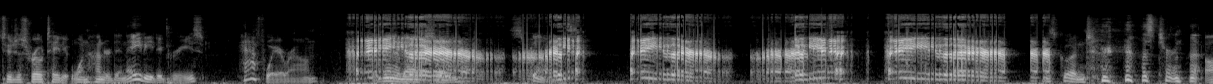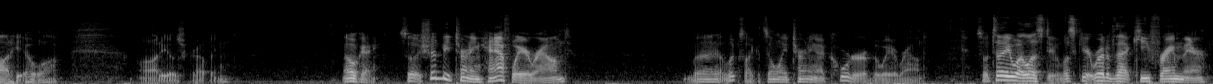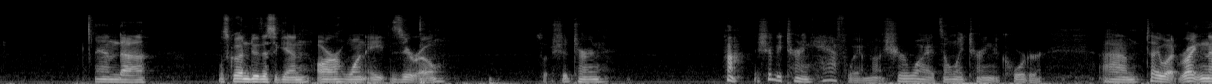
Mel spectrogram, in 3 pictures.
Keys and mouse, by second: 0.4 r, 3.4-5.2 drag, 11.6-13.5 drag, 14.5 click, 16.4-17.9 drag, 21.2 middle click, 22.2 a, 23.6 Delete, 27.3 r, 30.0-31.8 drag, 33.1-34.8 drag.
